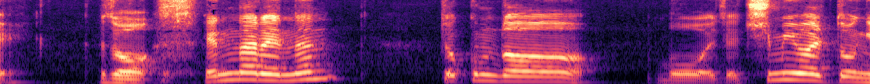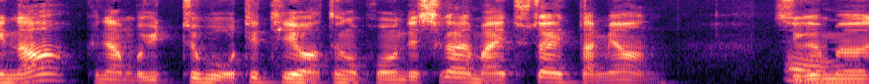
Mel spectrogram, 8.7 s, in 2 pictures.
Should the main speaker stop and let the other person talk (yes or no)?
no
